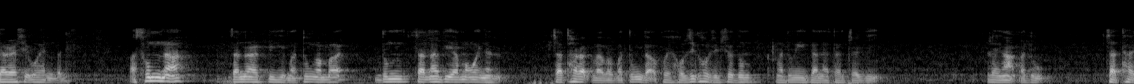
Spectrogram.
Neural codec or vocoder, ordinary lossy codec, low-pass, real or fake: codec, 16 kHz, 16 kbps, FreqCodec, smaller model; MP3, 48 kbps; 5.4 kHz; fake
